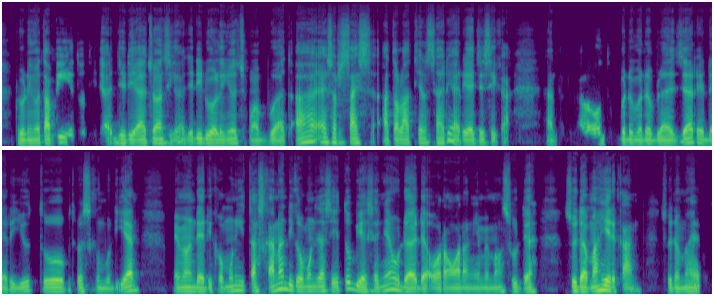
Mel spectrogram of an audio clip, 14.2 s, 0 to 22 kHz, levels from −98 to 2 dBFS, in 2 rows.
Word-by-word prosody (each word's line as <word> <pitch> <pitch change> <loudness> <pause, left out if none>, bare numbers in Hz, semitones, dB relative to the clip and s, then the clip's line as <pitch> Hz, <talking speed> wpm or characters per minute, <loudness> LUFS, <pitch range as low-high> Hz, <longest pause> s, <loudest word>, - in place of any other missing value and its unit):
Duolingo. 95 +1 0
Tapi 115 +4 +1
itu - - -22
tidak - - -5
jadi 105 -1 +1
acuan 105 +2 +1
sih, 95 - -5
Kak. - - -4
Jadi, 115 - -1
Duolingo 100 -1 +1 0.2
cuma 95 - -3
buat, 90 0 -2
eee, 145 +5 +2
exercise 115 -3 -1
atau 105 - -1
latihan 105 +2 0
sehari-hari 95 -2 0
aja 95 - -5
sih, - - -4
Kak, - - -10 0.3
dan - - -5 0.2
kalo - - -2
untuk - - -12
benar-benar 95 -1 -1
belajar 90 +6 +2
ya 110 - +1
dari 95 0 -2
YouTube. 100 -2 +1
Terus 95 - -2
kemudian 95 +6 +1 0.3
memang 100 +1 +1
dari 95 0 +3
komunitas, 105 +2 -2
karena 160 - +4
di 160 - +2
komunitas 115 -2 +1
itu 150 +10 -1
biasanya 110 +4 +2
udah 90 -10 +4
ada - - +3
orang-orang 95 0 0
yang 95 - -5
memang 95 +3 -3
sudah 100 -1 -2 0.2
sudah 115 -3 +5
mahir 105 +3 +5
kan. - - -3 0.2
Sudah 95 -2 -3
mahir 95 -1 +1
100 Hz, 205 wpm, -25 LUFS, 95-115 Hz, 0.3 s, sudah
